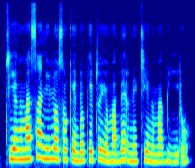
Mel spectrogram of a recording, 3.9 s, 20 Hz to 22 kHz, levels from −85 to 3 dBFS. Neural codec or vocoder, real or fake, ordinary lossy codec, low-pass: codec, 44.1 kHz, 2.6 kbps, SNAC; fake; none; none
